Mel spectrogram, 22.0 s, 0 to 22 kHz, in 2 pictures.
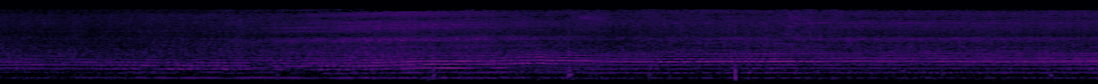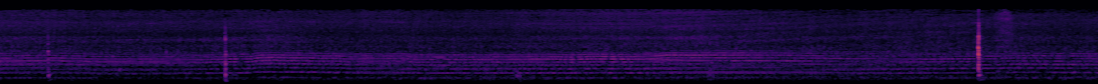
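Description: Skydio 2 quadcopter's propellers buzzing faintly, several whining tones that slowly rise and fall in pitch together as the drone flies. A few sharp clicks break in, the loudest near the end.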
